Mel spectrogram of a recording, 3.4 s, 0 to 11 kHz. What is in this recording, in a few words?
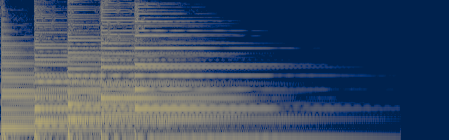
G Minor Major 7th Sharp 5th G, Guitar Drop D; chordshape; down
